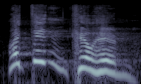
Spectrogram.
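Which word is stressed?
didn't. The stress is on "didn't".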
